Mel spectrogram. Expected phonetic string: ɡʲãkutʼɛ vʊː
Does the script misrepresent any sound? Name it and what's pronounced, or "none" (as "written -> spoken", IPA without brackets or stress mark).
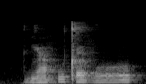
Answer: none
